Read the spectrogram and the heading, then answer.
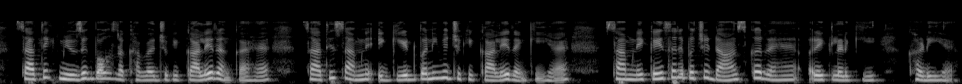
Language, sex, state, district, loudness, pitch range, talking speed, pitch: Hindi, female, Bihar, Jahanabad, -25 LUFS, 205-265 Hz, 250 wpm, 230 Hz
